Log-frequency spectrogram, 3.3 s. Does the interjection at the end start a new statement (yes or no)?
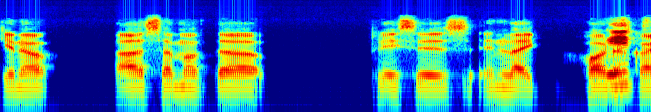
yes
